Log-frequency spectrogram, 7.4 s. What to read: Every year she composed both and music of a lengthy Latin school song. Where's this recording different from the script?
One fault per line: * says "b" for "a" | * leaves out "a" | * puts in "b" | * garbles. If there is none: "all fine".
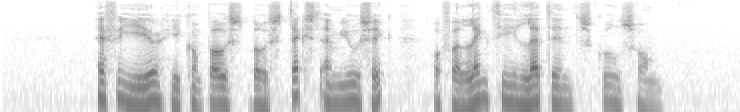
* says "he" for "she"
* puts in "text"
